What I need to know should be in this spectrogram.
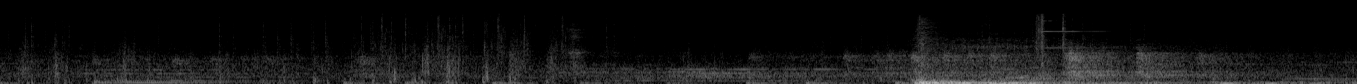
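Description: Footsteps crunch through dry brush and rubble.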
